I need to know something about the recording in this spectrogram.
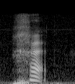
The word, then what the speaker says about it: Chet: Chet, which makes a sound that doesn't occur in English, but sounds like the German ach.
